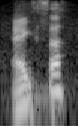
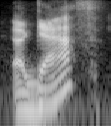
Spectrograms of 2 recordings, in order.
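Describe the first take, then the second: First: The name ends with a final 'uh' vowel. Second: The name ends on the consonant, no final vowel. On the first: The speaker calls it wrong. "Is that how you pronounce it?" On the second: The speaker calls it right. "You sure it's Agath?"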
